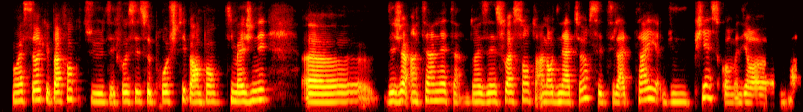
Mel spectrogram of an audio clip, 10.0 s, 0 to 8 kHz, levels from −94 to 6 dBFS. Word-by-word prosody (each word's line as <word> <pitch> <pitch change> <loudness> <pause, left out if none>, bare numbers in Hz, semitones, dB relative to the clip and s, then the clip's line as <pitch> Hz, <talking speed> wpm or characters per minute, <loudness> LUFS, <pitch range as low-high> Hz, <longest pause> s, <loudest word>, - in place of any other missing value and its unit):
Ouais 200 +1 +1
c'est 205 +1 -1
vrai 230 0 +4
que 220 - -2
parfois 200 +4 +3
faut 240 - -25
tu 190 -6 -3
tu 180 - -8
es - - -3
faut 180 +2 -1
essayer 195 0 -1
de - - -4
se 195 - +3
projeter, 195 +3 -2
par 185 -3 +5
exemple 185 +1 0
en 190 - 0
t'imaginer, 195 +4 +1 0.5
heu, 185 +4 +3
déjà 195 +2 +4
internet 205 +1 0
dans 185 - -6
les 185 -1 -1
années 195 0 +2
60, 200 +2 -1
un - - -1
ordinateur, 185 +6 +1
c'était 185 -7 -5
la 165 -1 +1
taille 225 +1 +1
d'une 180 0 -6
pièce 275 +7 -2
quoi, 175 - -5
on - - -8
va - - -7
dire, 180 0 -1
heu, 170 0 +1 0.3
vingt 215 - -9
195 Hz, 225 wpm, -22 LUFS, 185-210 Hz, 0.5 s, par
